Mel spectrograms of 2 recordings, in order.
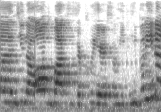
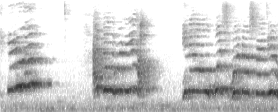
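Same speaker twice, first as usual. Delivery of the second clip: put-on much higher-pitched girlish musing; high, halting pretend pondering; character musing; 12 semitones higher, 3 dB quieter, much faster than usual. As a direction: think aloud in a high put-on voice. Improviser voices Asia waking up.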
